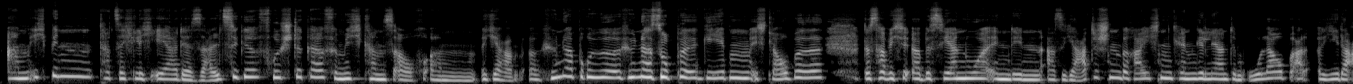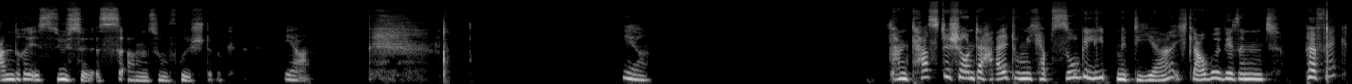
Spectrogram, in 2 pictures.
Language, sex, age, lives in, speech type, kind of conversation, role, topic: German, female, 40-44, United States, conversation, unstructured, none, Was bevorzugst du, Kaffee oder Tee, und warum?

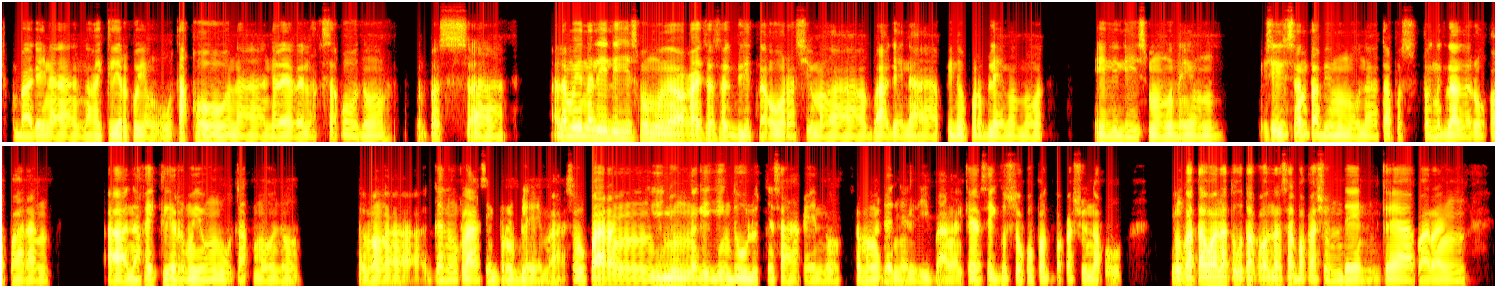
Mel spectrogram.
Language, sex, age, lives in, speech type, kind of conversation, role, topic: Filipino, male, 30-34, Philippines, conversation, unstructured, none, Ano ang pinaka-paborito mong libangan tuwing bakasyon?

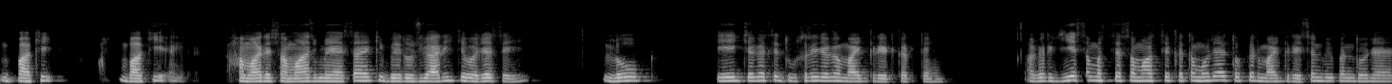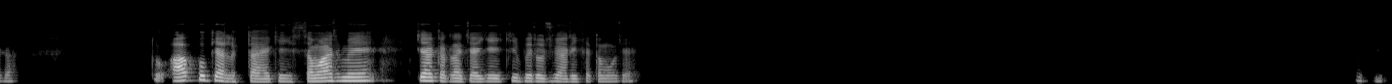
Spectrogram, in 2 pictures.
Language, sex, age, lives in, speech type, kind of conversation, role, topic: Hindi, male, 25-29, India, conversation, unstructured, none, आपके हिसाब से एक अच्छा समाज कैसा होना चाहिए?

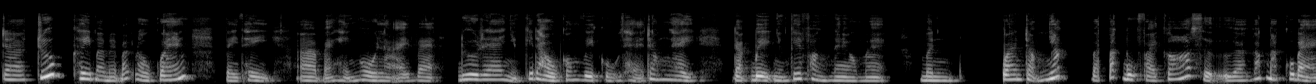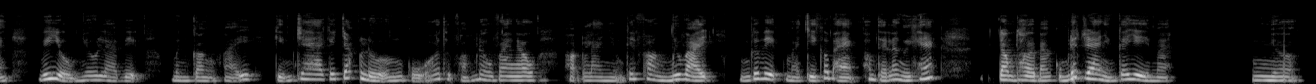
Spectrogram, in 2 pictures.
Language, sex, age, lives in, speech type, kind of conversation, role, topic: Vietnamese, female, 30-34, Vietnam, conversation, advice, advisor, Làm sao tôi có thể quản lý thời gian và ưu tiên công việc startup một cách hiệu quả?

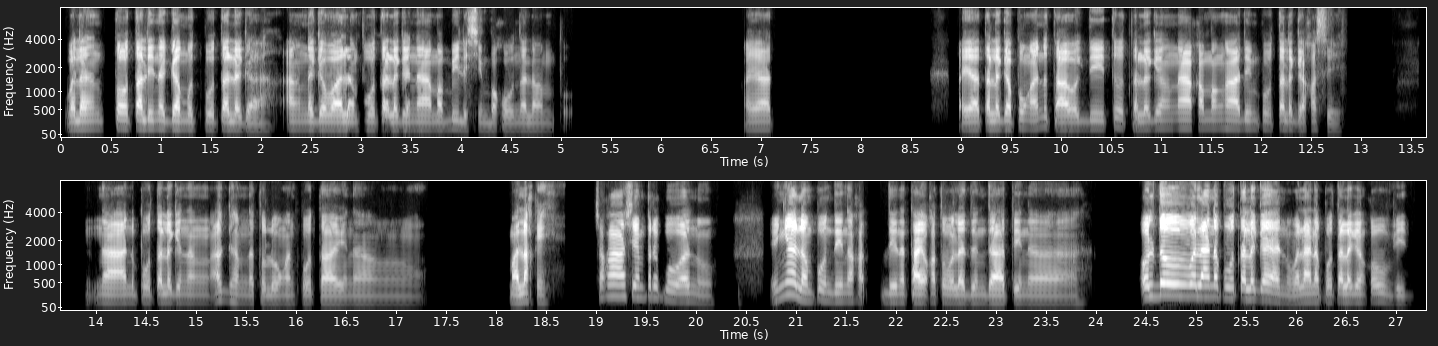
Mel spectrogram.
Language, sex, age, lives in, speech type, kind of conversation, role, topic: Filipino, male, 25-29, Philippines, conversation, unstructured, none, Paano nakatutulong ang agham sa pagpapabuti ng kalusugan?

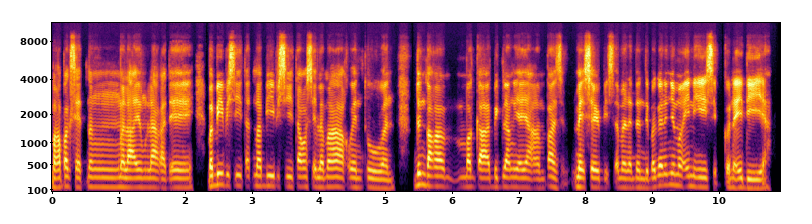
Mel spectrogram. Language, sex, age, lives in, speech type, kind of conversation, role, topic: Filipino, male, 25-29, Philippines, conversation, advice, user, Paano ko mapagtatagumpayan ang takot sa pagbabago kapag sumusubok ako ng bagong libangan?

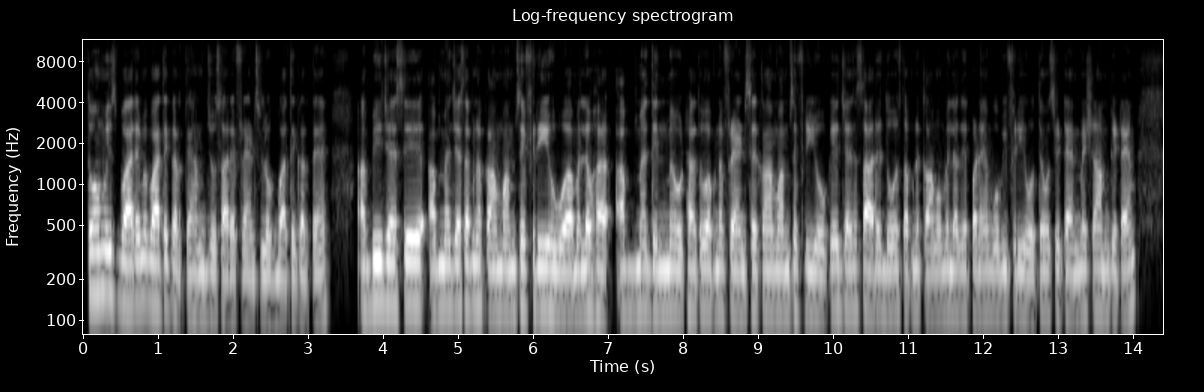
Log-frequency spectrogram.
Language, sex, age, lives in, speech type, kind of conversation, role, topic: Hindi, male, 20-24, India, conversation, podcast, guest, Aap rozmarra ki zindagi se manoranjan ke ideas kaise nikalte hain?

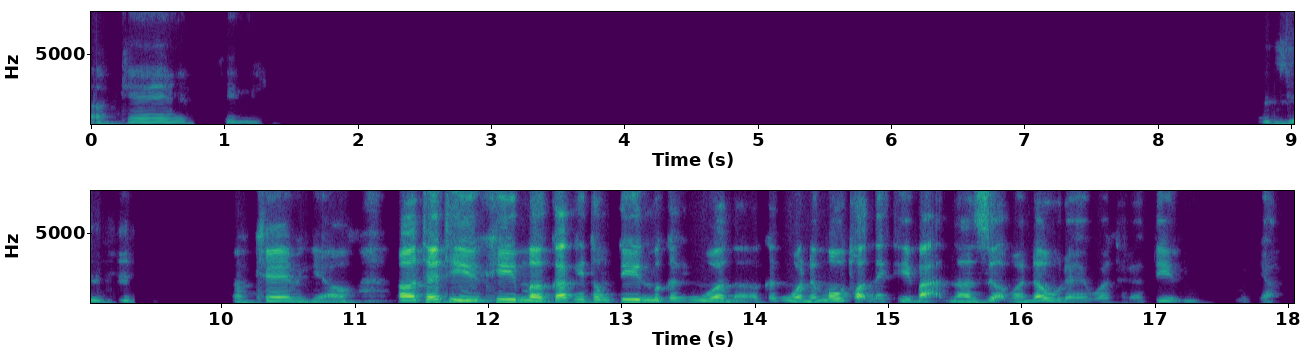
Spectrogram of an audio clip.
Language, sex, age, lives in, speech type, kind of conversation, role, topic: Vietnamese, male, 25-29, Vietnam, conversation, podcast, host, Làm sao sắp xếp kiến thức từ nhiều nguồn cho gọn gàng và dễ tìm lại?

